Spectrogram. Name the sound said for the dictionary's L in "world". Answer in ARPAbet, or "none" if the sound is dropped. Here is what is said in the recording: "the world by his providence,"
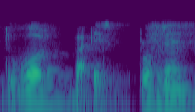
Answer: none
